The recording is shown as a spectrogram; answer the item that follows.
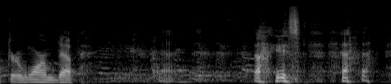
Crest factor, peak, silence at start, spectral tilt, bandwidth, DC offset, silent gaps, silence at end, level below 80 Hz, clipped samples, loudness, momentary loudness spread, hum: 22 dB; -12 dBFS; 0 s; -5 dB/octave; 16.5 kHz; under 0.1%; none; 0 s; -74 dBFS; under 0.1%; -32 LUFS; 19 LU; none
